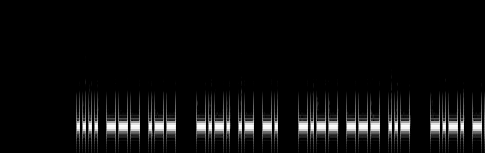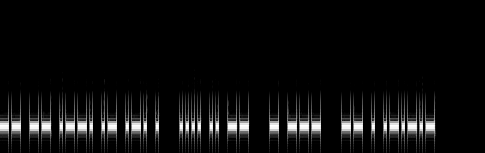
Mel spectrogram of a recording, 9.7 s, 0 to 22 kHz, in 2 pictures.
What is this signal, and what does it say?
Morse code, heard as a keyed tone, about 40 wpm, 700 Hz. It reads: HOW CAN YOU COMPARE HIM TO ME.
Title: Sentences from Top 1300 Words 40wpm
